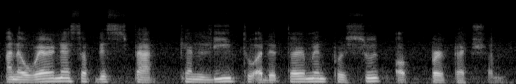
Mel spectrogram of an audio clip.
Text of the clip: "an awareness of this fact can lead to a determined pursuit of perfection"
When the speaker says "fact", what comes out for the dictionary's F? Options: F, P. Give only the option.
P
